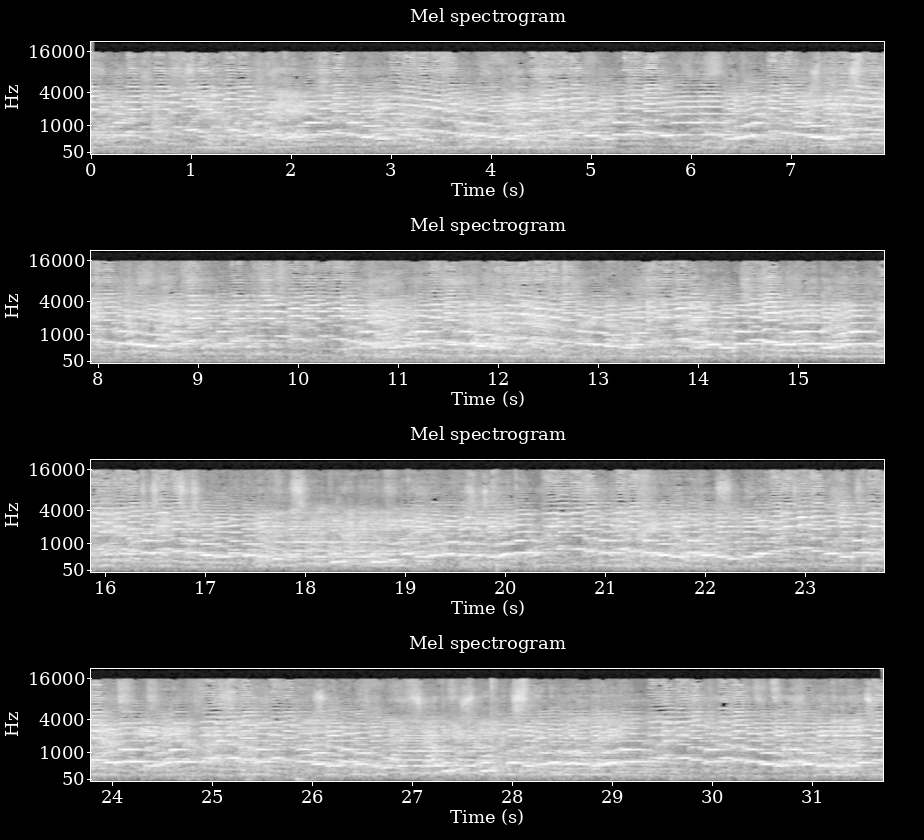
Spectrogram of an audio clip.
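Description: Fiddle played with the bow, a quick tune of short notes following one another without a break.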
